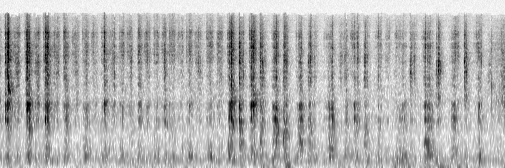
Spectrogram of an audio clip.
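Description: A pointed wooden stylus scratches lines near the bottom center of a thin, flat black wax-coated scratch-art paper sheet held in one hand. The result is a quiet run of quick, dry, bright scratching strokes in an uneven rhythm, each stopping sharply with no ring.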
